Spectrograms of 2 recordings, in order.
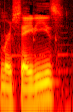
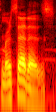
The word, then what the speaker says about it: Mercedes: that I know her name looks like it's pronounced Mercedes but it's pronounced Mercedes in the game so we have to go with that um Mercedes she had like a long ponytail like resting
